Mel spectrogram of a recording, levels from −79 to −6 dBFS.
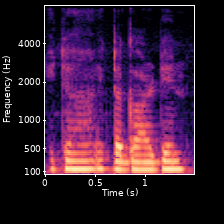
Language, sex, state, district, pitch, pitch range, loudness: Bengali, male, Tripura, West Tripura, 140 Hz, 135-145 Hz, -13 LUFS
